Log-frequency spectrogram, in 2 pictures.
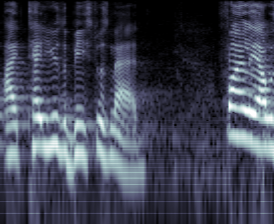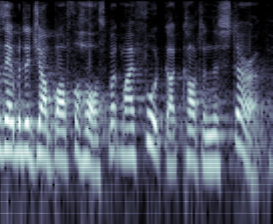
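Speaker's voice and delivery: mock British storytelling voice; put-on British accent. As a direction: tell it like an Englishman fumbling a Cajun joke. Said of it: "How was my British accent?".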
